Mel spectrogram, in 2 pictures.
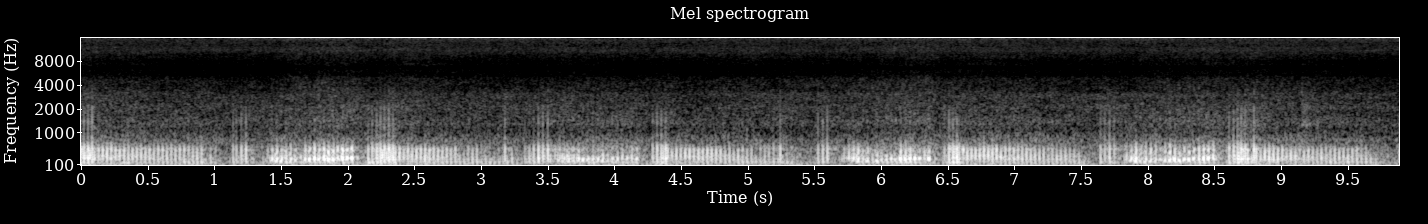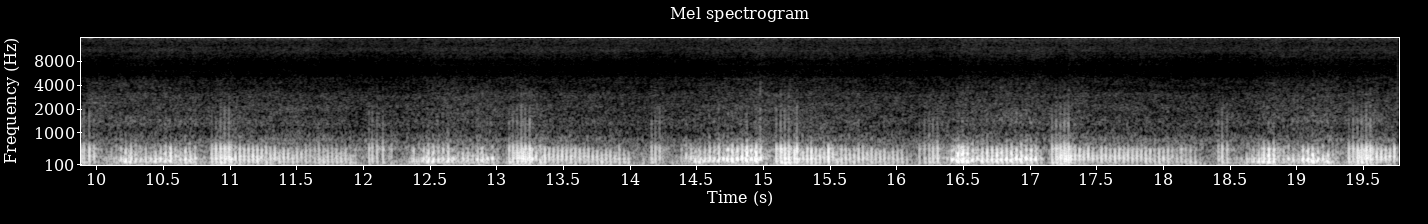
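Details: Smooth purring from a happy pet cat, a long even rumble with regular swelling pulses every one to two seconds as it breathes, sustained throughout without pauses or other noises.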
